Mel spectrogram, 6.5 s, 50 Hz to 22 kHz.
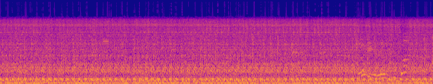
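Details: Kawasaki Barako, sat unused for months, would not start; after battery charge and idle lowered, charging 13.2 V: even steady single-cylinder idle, smooth unbroken beat, no misses or rattles; normal idle.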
